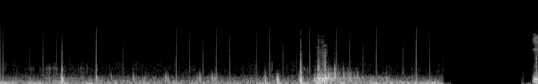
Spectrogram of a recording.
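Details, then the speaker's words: Low breath noise with few brief, sharp crackles localized at the start of inspiration, characteristic of severe bronchial obstruction. Finding: early inspiratory crackles. "peu nombreux et localisé au début de l'inspiration ils sont caractéristiques d'une obstruction bronchique sévère"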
